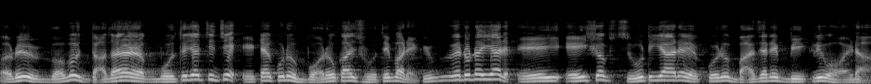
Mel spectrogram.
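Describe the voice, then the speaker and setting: Chatty high-voiced man playing a game hero. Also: very animated, brisk, few pauses, darkish tone, highs cut off. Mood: worried. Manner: rambling, chatty, repeats fillers. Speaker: gameplay narrator and role-player. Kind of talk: game role-play narration.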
